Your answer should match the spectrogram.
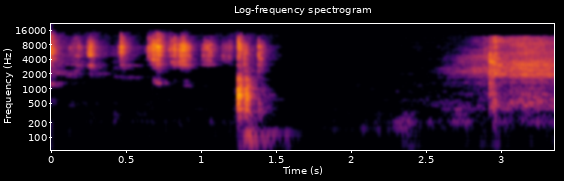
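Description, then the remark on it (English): Five dice rattle in a quick burst of light, irregular clicks, ending in a sharper clack as they land, rolled for drive and composure; after a short silence, a soft broad rustling noise rises. No one speaks. “Drive and composure. It's five dice for me.”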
